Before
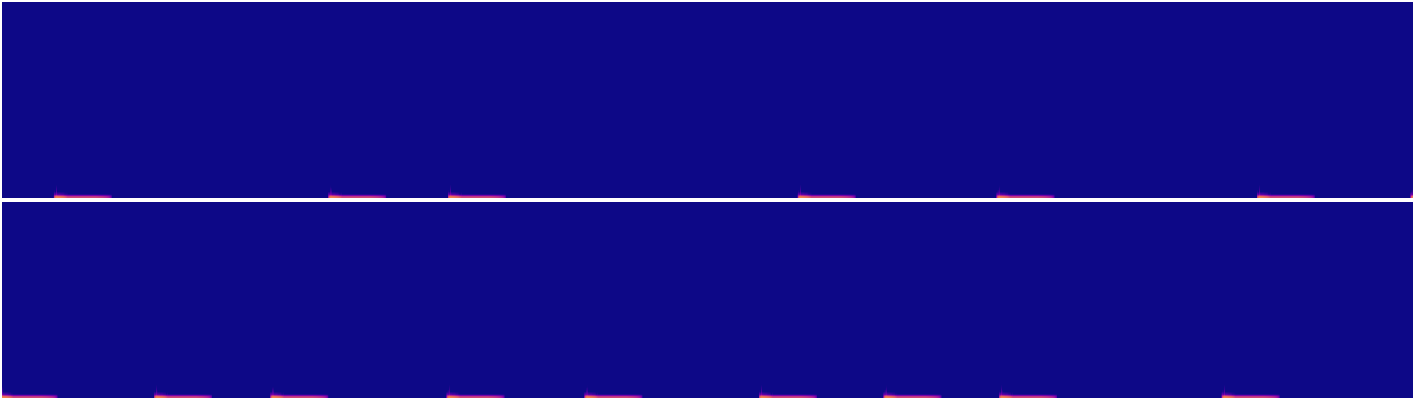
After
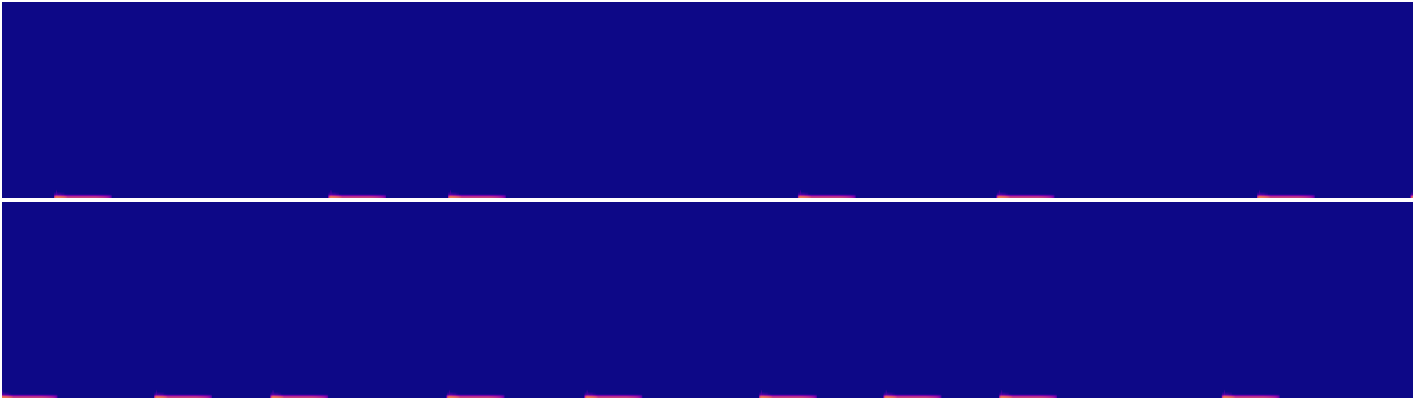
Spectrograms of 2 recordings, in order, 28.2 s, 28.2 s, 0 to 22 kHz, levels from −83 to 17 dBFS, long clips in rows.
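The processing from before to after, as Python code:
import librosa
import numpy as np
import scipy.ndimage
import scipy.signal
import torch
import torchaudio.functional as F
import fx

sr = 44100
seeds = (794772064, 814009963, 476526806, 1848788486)

y = x + 0.94 * np.pad(x, (int(1.3 * sr / 1000.0), 0))[:len(x)]
y = y * 10.0 ** (-8.5 / 20.0)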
